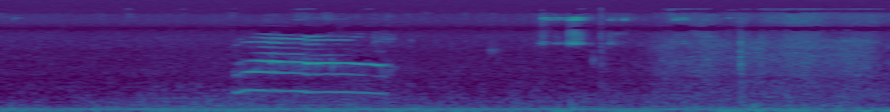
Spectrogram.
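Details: Male rescued cat back home indoors and hungry gives one drawn-out, slightly falling meow lasting under a second, clearly harmonic, followed by soft rustling and a low steady hum in the room.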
